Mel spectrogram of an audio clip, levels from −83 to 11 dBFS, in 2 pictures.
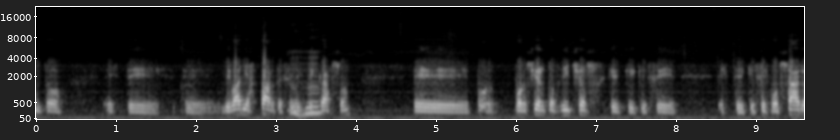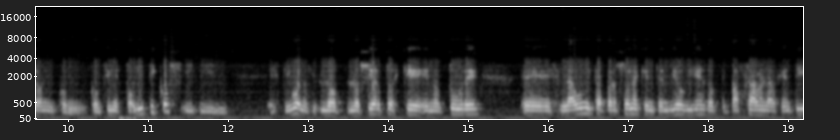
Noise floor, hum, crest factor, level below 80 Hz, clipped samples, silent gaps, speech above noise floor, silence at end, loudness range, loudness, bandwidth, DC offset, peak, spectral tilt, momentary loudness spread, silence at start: -53 dBFS; none; 18 dB; -54 dBFS; under 0.1%; none; 33 dB; 0 s; 5 LU; -21 LUFS; 7.4 kHz; under 0.1%; -2 dBFS; -7.5 dB/octave; 16 LU; 0 s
